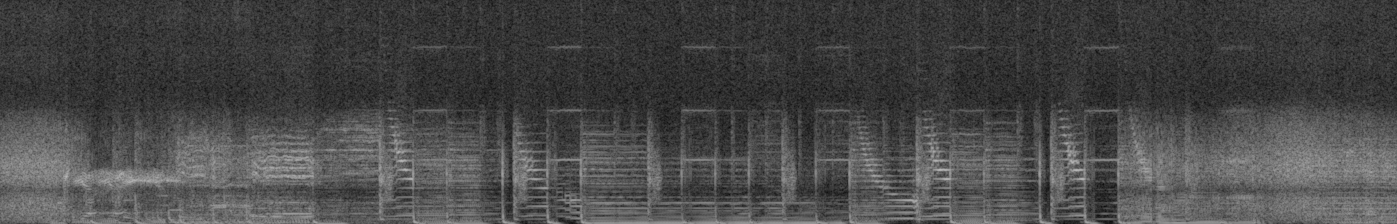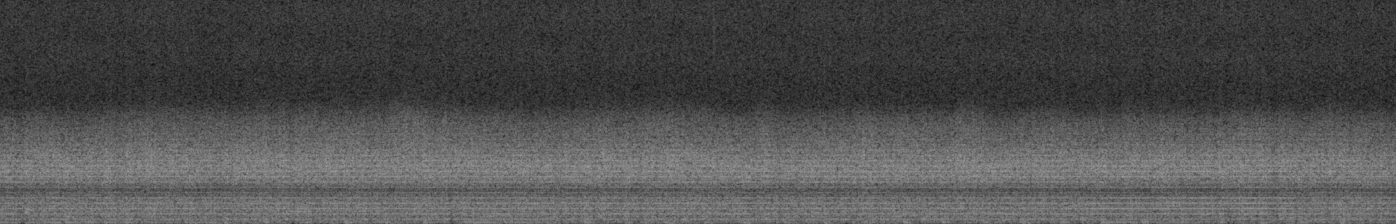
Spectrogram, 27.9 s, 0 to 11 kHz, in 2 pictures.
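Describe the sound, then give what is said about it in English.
FM radio tuned to 97.5, WPST, marred by digital sideband buzz: choppy, stuttering broadcast sound for the first half, then a steady, harsh buzzing hiss with sustained droning tones that continues unbroken to the end. “Can you hear the buzz?”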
